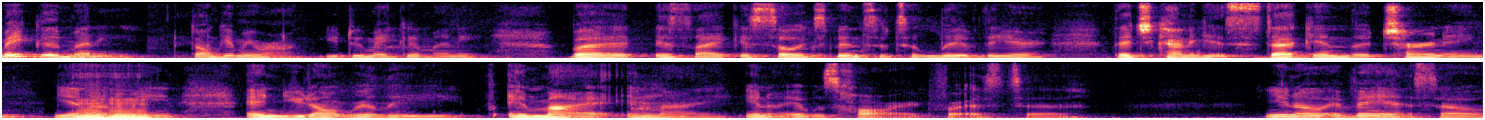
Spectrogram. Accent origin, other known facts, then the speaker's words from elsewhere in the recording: Charlotte, North Carolina, United States; I am from Charlotte. I'm from the west side of Charlotte, Office Boulevard. I went to Myers Park High School, South Mech High School.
